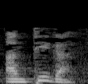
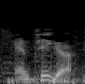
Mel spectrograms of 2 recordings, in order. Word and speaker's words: Antigua: Is that Americans say Antigua, but they say Antigua. – Antigua. – Yes.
